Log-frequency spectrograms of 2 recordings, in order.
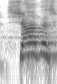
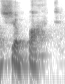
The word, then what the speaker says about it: Shabbos: the sound of the old ashkenazic pronunciation of the prayers yes shabbos was always shabbos to him you never heard him talk about shabbat and all of them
